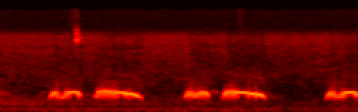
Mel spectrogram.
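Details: Spotted dove used as a decoy to trap wild doves in U Minh, Cà Mau: clear coo pairs, a short quavering note then an extended falling coo, repeated steadily, with a faint tick in the background.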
